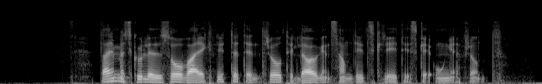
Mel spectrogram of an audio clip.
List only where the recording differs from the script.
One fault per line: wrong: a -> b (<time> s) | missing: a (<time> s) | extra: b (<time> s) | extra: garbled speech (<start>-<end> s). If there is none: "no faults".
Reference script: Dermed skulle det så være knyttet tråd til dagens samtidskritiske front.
extra: en (2.5 s)
extra: unge (4.3 s)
